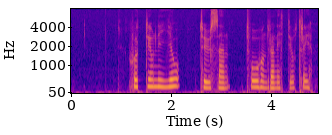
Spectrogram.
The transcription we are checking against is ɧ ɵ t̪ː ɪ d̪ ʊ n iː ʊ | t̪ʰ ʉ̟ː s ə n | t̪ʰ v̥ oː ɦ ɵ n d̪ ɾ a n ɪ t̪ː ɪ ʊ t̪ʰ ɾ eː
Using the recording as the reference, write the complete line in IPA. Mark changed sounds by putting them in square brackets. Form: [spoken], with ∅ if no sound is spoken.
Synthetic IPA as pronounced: ɧ ɵ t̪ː ɪ [∅] ʊ n iː ʊ | t̪ʰ ʉ̟ː s ə n | t̪ʰ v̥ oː ɦ ɵ n d̪ ɾ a n ɪ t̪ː ɪ ʊ t̪ʰ ɾ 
